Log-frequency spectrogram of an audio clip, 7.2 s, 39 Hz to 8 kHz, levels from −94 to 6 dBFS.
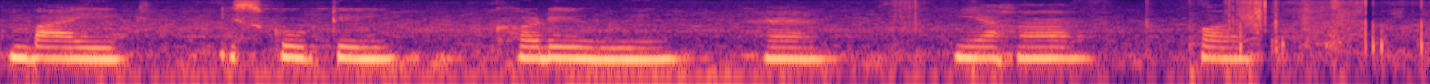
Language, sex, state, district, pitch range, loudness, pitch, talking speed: Hindi, female, Bihar, Kaimur, 200-210 Hz, -17 LUFS, 205 Hz, 60 wpm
